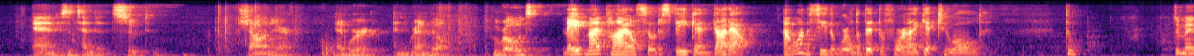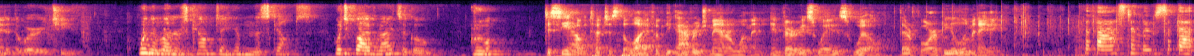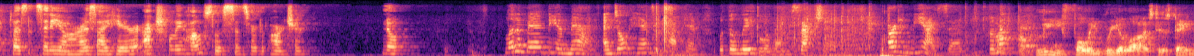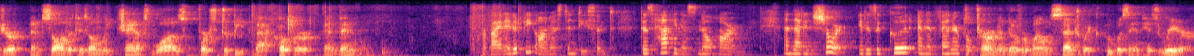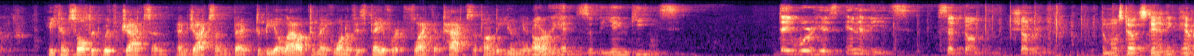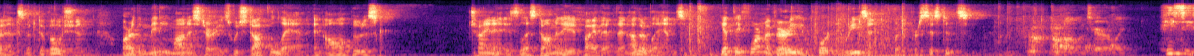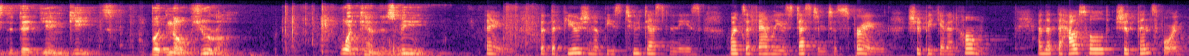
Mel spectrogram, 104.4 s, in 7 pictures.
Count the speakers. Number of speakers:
8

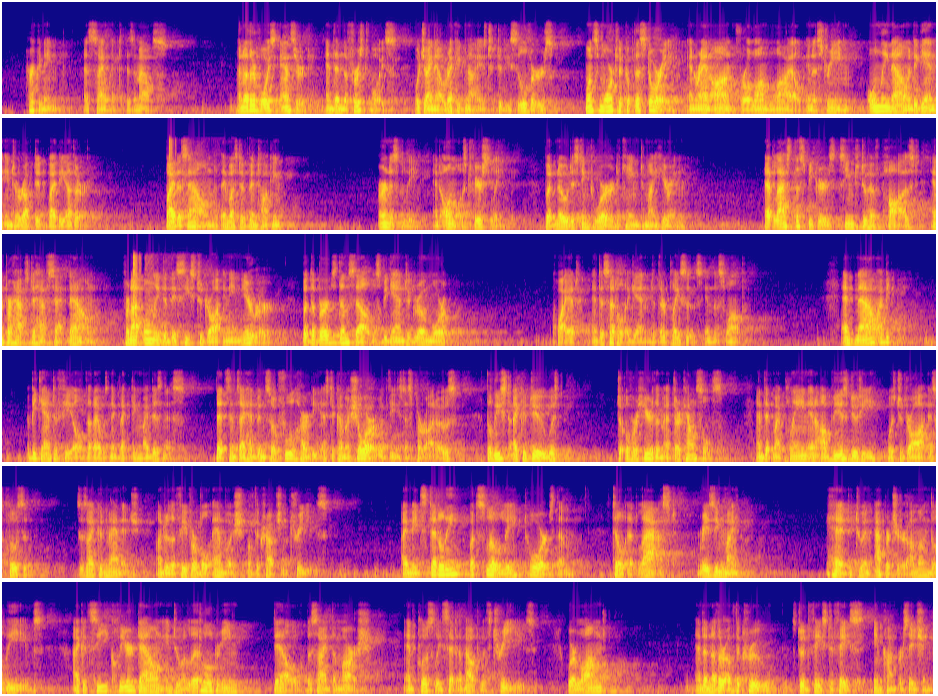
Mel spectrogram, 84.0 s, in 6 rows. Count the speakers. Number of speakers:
1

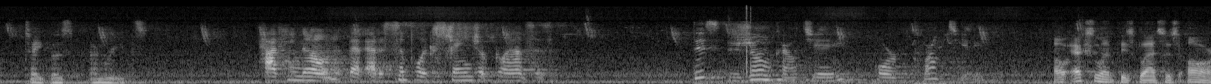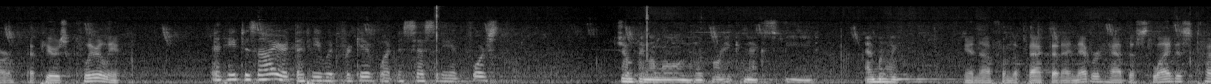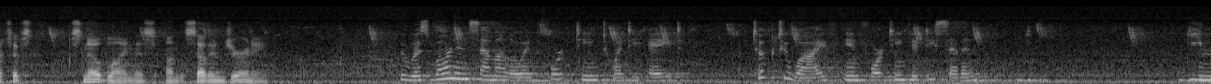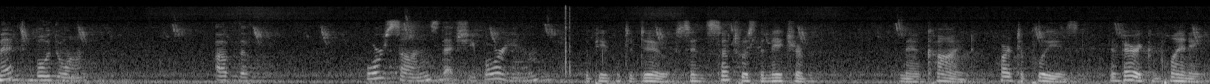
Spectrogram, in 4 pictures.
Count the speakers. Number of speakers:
6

